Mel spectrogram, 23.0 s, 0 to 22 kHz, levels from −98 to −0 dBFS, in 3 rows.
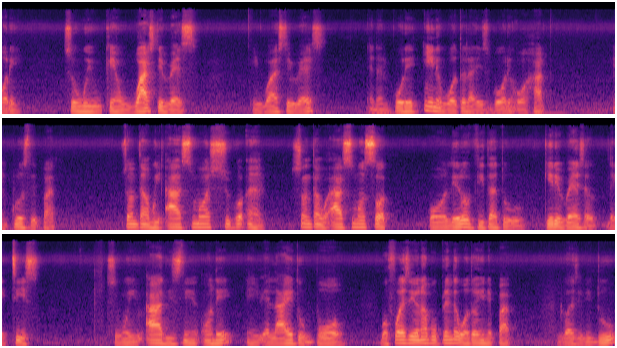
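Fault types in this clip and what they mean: No faults detected.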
